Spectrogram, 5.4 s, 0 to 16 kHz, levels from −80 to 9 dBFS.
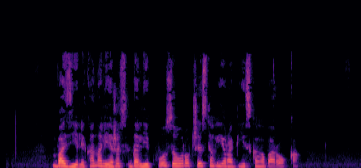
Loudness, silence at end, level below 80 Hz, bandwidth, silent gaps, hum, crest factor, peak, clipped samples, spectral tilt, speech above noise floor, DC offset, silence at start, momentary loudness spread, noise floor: -23 LUFS; 0.95 s; -74 dBFS; 11.5 kHz; none; none; 22 dB; -2 dBFS; under 0.1%; -5.5 dB/octave; 40 dB; under 0.1%; 0.8 s; 10 LU; -63 dBFS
